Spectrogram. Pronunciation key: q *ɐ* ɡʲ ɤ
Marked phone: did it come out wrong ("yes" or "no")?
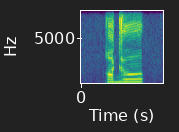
no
